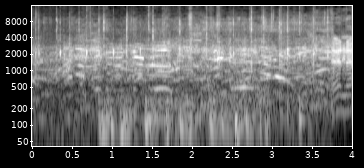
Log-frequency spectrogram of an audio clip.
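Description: Football spectators in a small stand talking among themselves: many overlapping voices at once. Low rumbling comes in on the microphone from about a second in.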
